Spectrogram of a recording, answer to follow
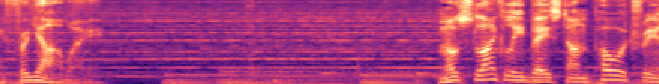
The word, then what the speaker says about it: Yahweh: knew God by his intimate personal name convention pronounced Yahweh passages with the name Yahweh which in German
